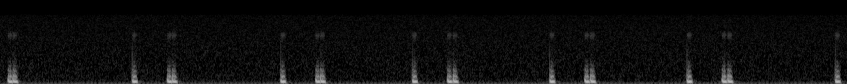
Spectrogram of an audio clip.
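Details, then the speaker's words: Wide, variable (mobile) splitting of the second heart sound: single first sound and clearly doubled second sound, slow regular rate about 44 beats per minute. "desdoblamiento amplio y móvil del segundo ruido"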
